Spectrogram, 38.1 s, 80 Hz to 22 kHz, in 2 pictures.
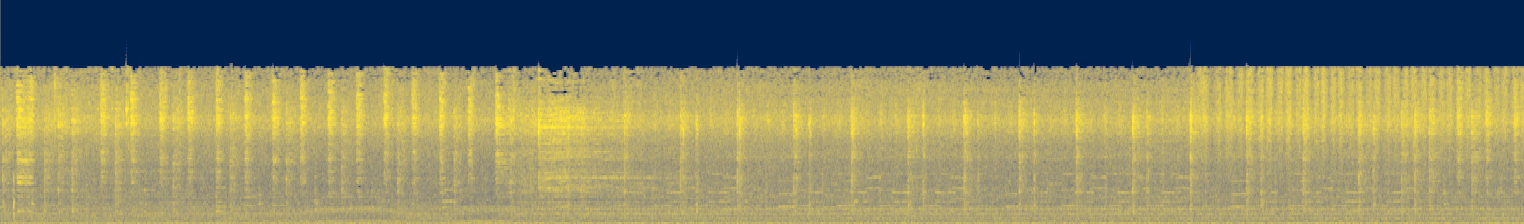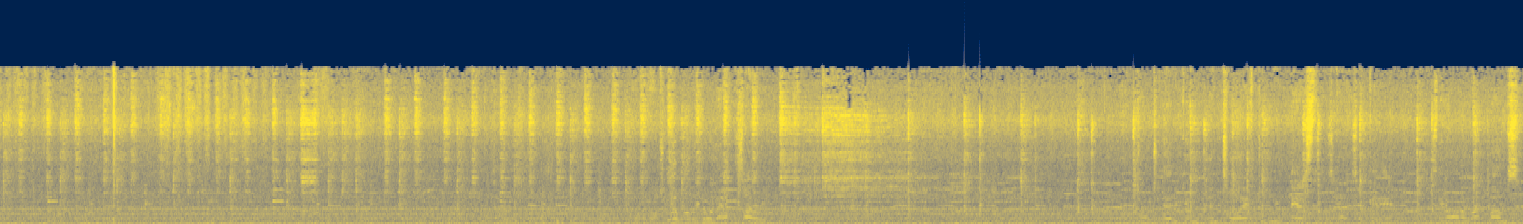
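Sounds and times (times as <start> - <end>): car wash spray and machinery: 0.0 - 38.0.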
